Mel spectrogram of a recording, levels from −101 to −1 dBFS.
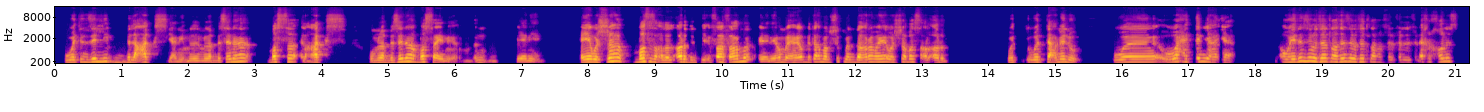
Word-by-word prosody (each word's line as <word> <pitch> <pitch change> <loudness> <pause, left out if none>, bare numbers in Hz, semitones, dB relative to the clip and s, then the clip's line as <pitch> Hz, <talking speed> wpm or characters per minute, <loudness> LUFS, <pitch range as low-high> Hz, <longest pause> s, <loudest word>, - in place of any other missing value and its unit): وتنزل 165 +5 0
لي 210 +1 -5
بالعكس، 145 -1 -1
يعني 105 +1 -7
مل 130 +5 -7
ملبسينها 155 +12 -2 0.2
باصة 185 +2 +2
العكس، 165 0 -1 0.3
وملبسينها 150 +10 +1
باصة 185 -1 +2
يعني 125 -2 0 0.4
ان 230 +10 -16 0.3
يعني 130 - -5 0.6
هي 180 - +7
وشها 210 +6 +3
باصص 200 +3 +4
على 155 -3 +1
الأرض 180 +3 +7
أنتِ 150 +1 -12
فا 170 -1 +8
فاهمة؟ 190 +7 +2 0.2
يعني 120 +2 -2
هُم 160 - -2 0.3
البتاع 190 +4 -2
ممسوك 185 +3 -4
من 165 -1 -5
ضهرها، 165 +4 +4
وهي 185 0 +1
وشها 175 -2 -2
باصص 185 0 -5
على - - -1
الأرض. - - -3 0.9
وت - - -8
وت 165 +1 -4
تعملُه، 160 -1 +1 0.5
و 160 +3 -2 0.5
وواحد 190 +1 -2
تاني 210 0 0
يع 165 -4 -2 1.0
وهي 180 +1 +1
تنزل 230 +2 0
وتطلع 210 -2 +1
وتنزل 205 +1 0
وتطلع، 190 -2 -5
في 165 0 -20
ال - - -19
في - - -16
ال 155 -1 -17
في - - -26
الآخر 185 - -4
خالص 215 +2 -7
180 Hz, 145 wpm, -23 LUFS, 155-200 Hz, 1.0 s, فا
